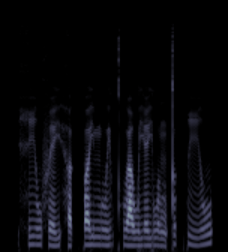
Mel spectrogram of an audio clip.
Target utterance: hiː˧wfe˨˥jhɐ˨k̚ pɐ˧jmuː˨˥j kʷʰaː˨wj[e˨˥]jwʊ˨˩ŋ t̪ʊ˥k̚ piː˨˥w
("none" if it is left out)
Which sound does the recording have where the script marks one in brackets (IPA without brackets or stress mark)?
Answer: e˨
